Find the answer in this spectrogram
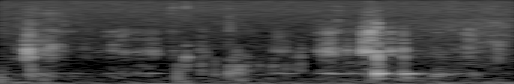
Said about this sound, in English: Okay, give me one second. I'm gonna take a sip of my coffee.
